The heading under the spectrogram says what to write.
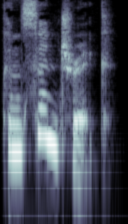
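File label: "concentric", British English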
